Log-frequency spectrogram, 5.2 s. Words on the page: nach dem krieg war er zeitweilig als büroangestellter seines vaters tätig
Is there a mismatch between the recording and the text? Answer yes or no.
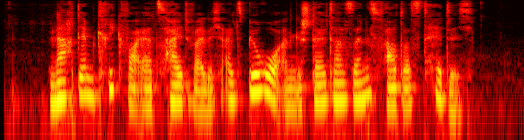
no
